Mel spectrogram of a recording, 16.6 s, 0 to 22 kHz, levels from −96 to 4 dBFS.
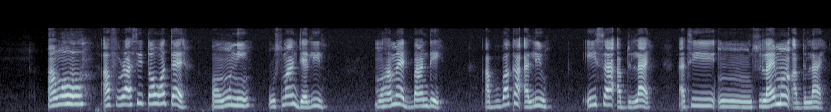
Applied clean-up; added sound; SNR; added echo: none; none; none; none.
